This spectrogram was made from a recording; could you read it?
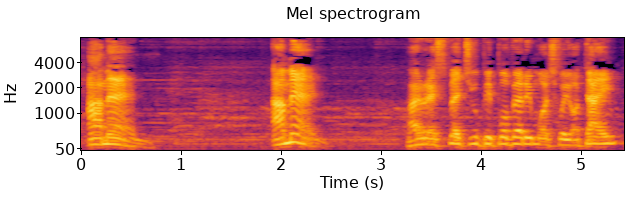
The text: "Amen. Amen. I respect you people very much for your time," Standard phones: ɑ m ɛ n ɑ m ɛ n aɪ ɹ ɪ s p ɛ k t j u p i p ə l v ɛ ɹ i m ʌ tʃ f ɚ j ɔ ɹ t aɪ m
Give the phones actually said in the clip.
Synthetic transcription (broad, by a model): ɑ m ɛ n ɑ m ɛ n aɪ ɹ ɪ s p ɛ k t j u p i p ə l v ɛ ɹ i m ʌ tʃ f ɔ j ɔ t aɪ m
